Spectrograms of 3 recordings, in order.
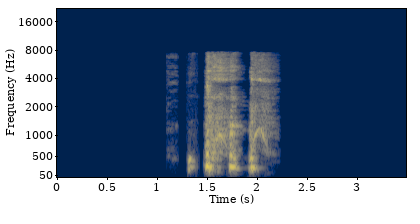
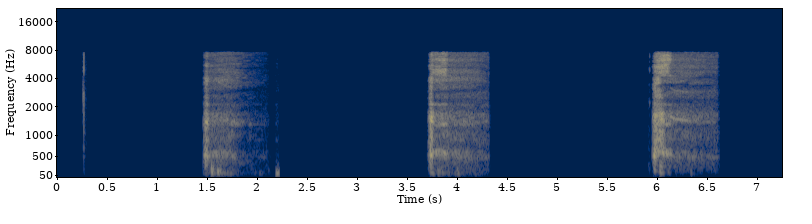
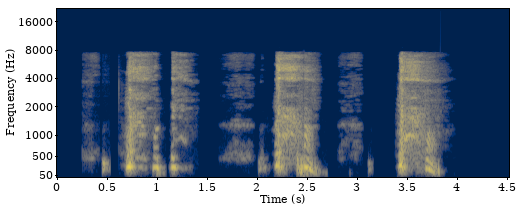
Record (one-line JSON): {"cough_length": "3.5 s", "cough_amplitude": 14295, "cough_signal_mean_std_ratio": 0.28, "exhalation_length": "7.3 s", "exhalation_amplitude": 3254, "exhalation_signal_mean_std_ratio": 0.26, "three_cough_length": "4.5 s", "three_cough_amplitude": 16769, "three_cough_signal_mean_std_ratio": 0.42, "survey_phase": "alpha (2021-03-01 to 2021-08-12)", "age": "18-44", "gender": "Male", "wearing_mask": "No", "symptom_cough_any": true, "smoker_status": "Ex-smoker", "respiratory_condition_asthma": false, "respiratory_condition_other": false, "recruitment_source": "Test and Trace", "submission_delay": "2 days", "covid_test_result": "Positive", "covid_test_method": "RT-qPCR", "covid_ct_value": 19.7, "covid_ct_gene": "ORF1ab gene"}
